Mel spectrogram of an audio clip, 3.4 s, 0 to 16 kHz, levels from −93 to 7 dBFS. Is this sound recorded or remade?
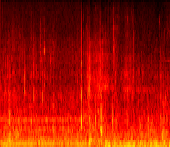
recorded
